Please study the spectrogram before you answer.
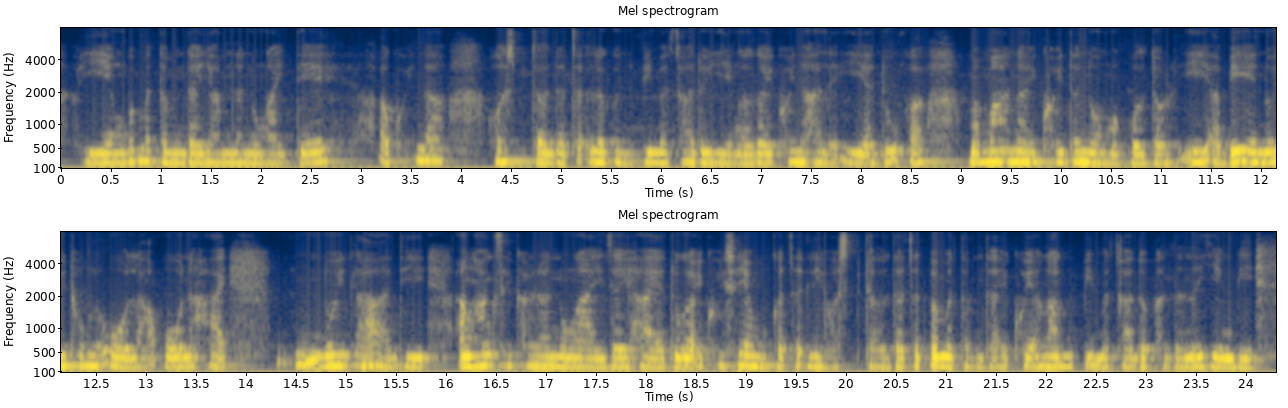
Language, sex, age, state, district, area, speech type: Manipuri, female, 18-30, Manipur, Bishnupur, rural, spontaneous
